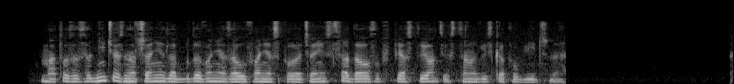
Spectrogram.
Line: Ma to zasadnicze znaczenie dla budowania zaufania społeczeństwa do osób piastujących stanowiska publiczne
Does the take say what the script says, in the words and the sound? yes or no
yes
